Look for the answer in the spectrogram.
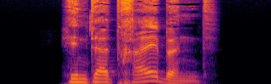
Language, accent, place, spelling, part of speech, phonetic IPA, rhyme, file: German, Germany, Berlin, hintertreibend, verb, [hɪntɐˈtʁaɪ̯bn̩t], -aɪ̯bn̩t, De-hintertreibend.ogg
- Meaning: present participle of hintertreiben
